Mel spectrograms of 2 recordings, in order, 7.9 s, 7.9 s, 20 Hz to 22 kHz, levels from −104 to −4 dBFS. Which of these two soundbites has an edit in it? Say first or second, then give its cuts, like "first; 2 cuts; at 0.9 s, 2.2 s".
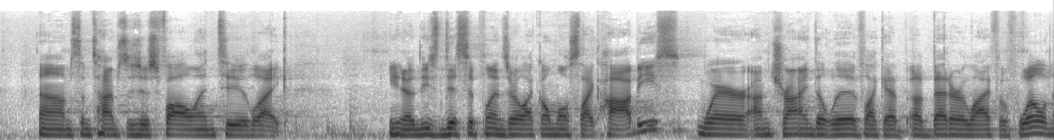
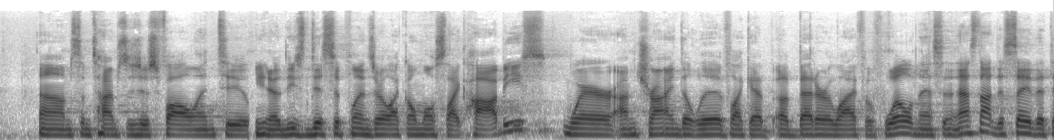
second; 1 cut; at 1.9 s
